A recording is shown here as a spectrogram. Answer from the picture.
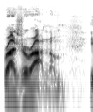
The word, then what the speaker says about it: Rajaratnam: Which is I never know how to say his last name, Raj. – Rajaratnam.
